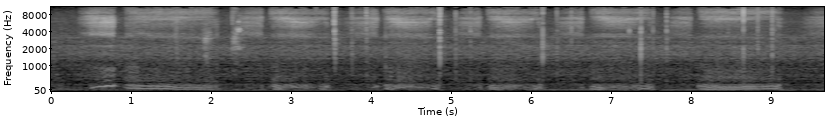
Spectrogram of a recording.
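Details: Pitbull snoring while awake.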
